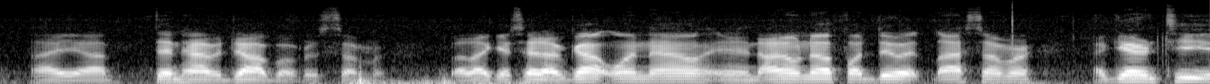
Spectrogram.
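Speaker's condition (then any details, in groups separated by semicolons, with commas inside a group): Cerebral palsy; spastic, affects walking and legs; physical activity as therapy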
